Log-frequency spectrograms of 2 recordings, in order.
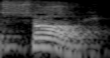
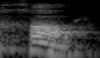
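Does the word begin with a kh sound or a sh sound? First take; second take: sh; kh. First: The word begins with a sh sound. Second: The word begins with a kh sound.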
